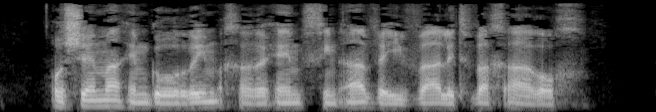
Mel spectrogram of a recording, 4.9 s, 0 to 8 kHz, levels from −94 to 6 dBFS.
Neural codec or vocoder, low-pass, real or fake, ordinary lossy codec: none; 7.2 kHz; real; MP3, 32 kbps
